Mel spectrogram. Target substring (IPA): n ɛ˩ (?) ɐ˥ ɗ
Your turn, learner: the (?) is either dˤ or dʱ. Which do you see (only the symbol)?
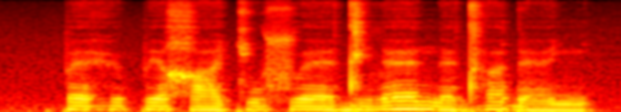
dʱ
